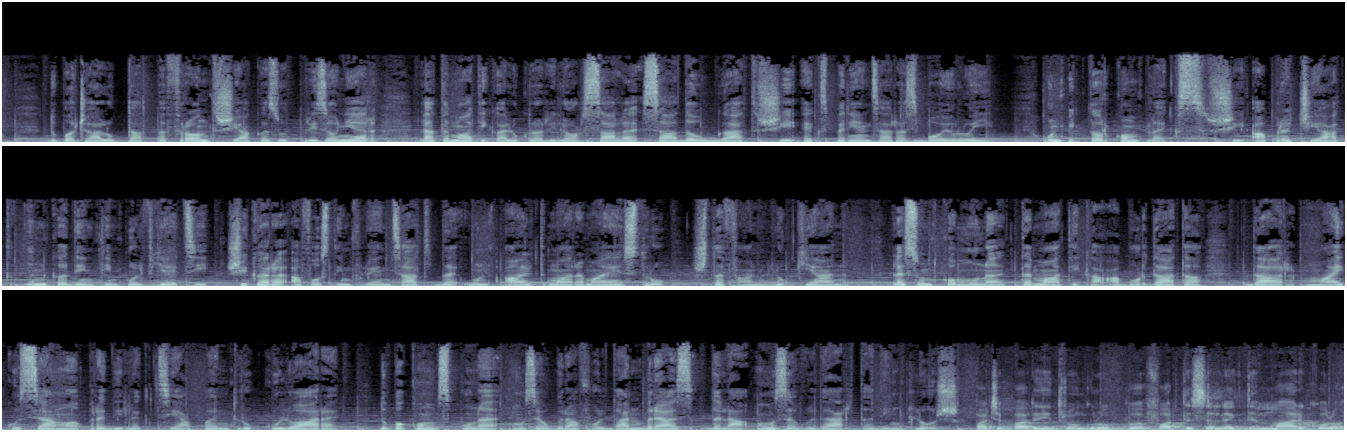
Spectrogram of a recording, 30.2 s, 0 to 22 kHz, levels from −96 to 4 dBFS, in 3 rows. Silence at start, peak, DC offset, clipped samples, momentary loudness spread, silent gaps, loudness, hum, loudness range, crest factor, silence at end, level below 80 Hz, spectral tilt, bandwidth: 0 s; -4 dBFS; under 0.1%; under 0.1%; 7 LU; none; -24 LUFS; none; 2 LU; 18 dB; 0 s; -40 dBFS; -4.5 dB/octave; 14 kHz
